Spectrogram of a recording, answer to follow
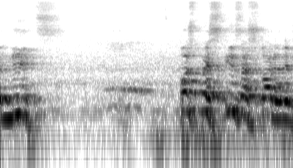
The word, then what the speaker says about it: Nietzsche: O pastor, o pai de Nietzsche, se escreve desse tamanho o nome dele, mas se lê Nietzsche.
